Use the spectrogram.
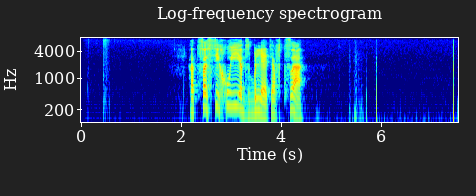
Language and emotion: Russian, angry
